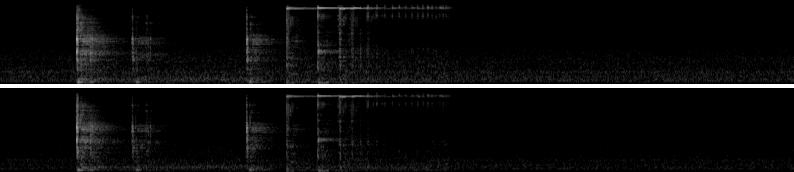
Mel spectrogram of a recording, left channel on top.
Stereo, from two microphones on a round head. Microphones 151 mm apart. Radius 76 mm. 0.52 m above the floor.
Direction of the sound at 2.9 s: 5° left (ahead or behind).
